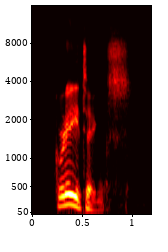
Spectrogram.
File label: hello, Mage Voice; Mage Voice Pack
